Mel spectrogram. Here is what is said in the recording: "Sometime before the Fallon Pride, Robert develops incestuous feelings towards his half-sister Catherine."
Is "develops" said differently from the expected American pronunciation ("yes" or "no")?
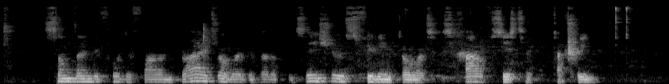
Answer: yes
